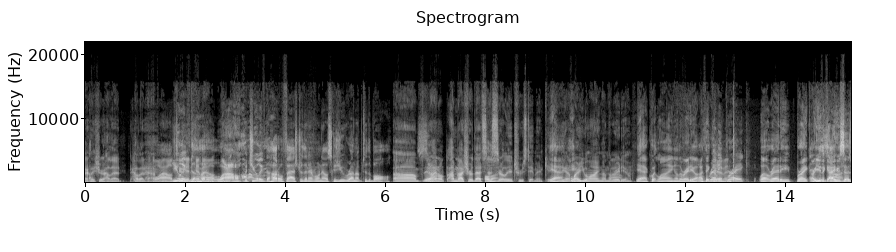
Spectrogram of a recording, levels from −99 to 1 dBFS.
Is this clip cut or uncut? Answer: uncut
